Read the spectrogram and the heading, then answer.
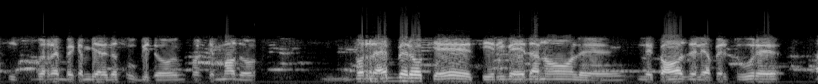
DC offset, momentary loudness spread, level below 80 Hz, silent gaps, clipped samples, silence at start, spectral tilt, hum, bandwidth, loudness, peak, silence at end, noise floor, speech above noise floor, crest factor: under 0.1%; 11 LU; -60 dBFS; none; under 0.1%; 0 s; -4.5 dB/octave; none; 12.5 kHz; -19 LUFS; -6 dBFS; 0 s; -43 dBFS; 24 dB; 14 dB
